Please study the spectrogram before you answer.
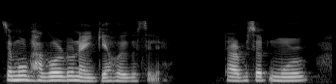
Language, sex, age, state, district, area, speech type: Assamese, female, 30-45, Assam, Dhemaji, rural, spontaneous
